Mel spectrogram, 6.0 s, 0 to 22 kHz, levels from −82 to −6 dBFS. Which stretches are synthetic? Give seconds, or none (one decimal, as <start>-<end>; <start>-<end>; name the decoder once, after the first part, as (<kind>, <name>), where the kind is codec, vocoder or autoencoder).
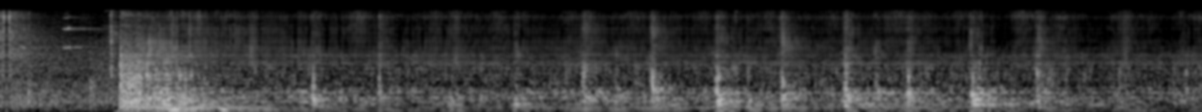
0.7-6.0 (vocoder, BigVGAN v2)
